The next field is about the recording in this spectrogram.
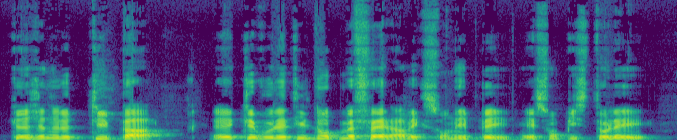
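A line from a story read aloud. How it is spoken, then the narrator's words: Shouting with laughter. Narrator (French): cria Coconas en éclatant de rire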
